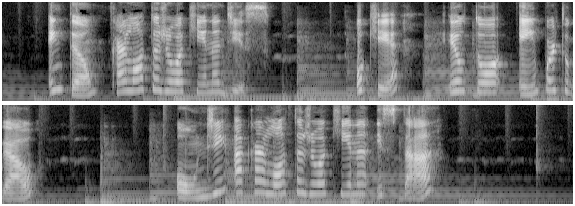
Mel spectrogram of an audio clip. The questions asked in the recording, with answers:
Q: Onde a Carlota Joaquina está?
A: Portugal. Ela está em Portugal.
